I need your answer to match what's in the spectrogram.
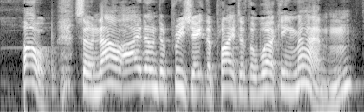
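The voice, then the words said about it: English accent. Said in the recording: “what part of England do you come from? You have such a gorgeous accent.”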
